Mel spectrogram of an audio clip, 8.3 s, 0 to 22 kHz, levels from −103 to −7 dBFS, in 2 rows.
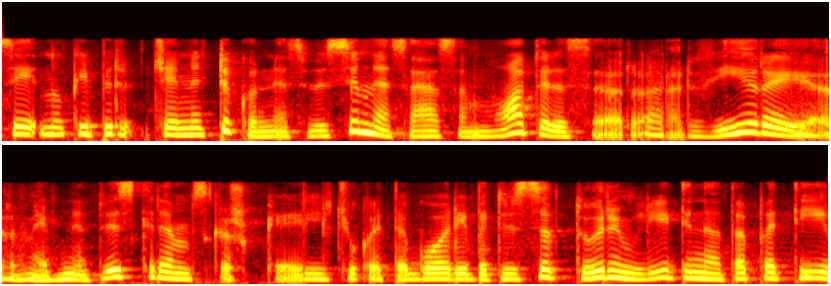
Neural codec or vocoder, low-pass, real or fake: codec, 16 kHz, 2 kbps, X-Codec, HuBERT features, trained on balanced general audio; 7.2 kHz; fake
